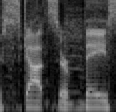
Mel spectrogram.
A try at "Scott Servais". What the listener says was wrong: Scott Servais. No, it's Scott Service. No, you said Servais. It's just Scott Service, yeah. Scott Service. It looks like it wouldn't be like the Service. Not like Ricky Gervais. It's Scott Service.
